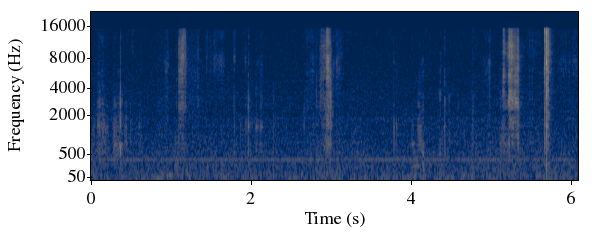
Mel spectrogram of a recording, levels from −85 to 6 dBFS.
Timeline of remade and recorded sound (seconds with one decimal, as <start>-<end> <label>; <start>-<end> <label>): 0.0-6.1 recorded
